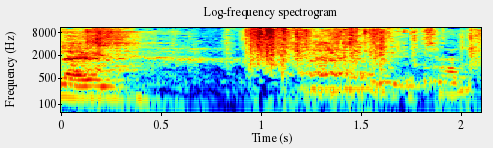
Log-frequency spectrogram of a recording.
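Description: A short metallic clink about a second in, metal striking a round metal cake tin, after a woman's voice trails off.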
